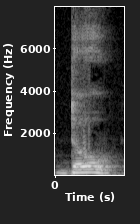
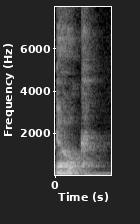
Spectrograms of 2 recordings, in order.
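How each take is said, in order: First: It ends in an open 'oo' vowel. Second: It ends in a hard 'k' sound. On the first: "it's no do" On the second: "it's no spelt with a K"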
